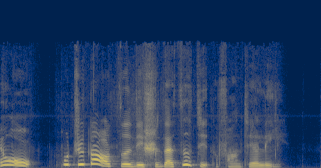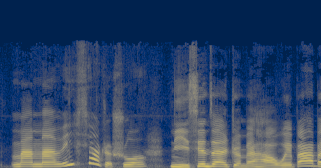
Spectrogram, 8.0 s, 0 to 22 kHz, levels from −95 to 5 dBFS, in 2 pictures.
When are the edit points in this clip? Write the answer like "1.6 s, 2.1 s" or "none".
4.0 s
